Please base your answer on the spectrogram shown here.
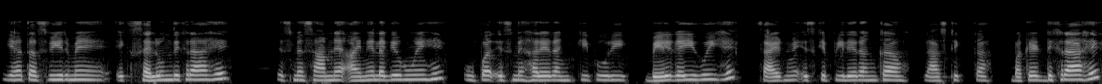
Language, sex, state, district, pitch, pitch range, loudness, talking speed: Hindi, female, Bihar, Jamui, 205 Hz, 195-215 Hz, -26 LUFS, 195 wpm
